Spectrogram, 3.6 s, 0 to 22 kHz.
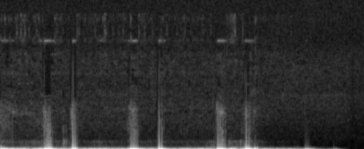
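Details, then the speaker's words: Clear two-part lub-dub heartbeat at about 70 beats a minute with no extra sounds; a recorded teaching example of normal first and second heart sounds, with lub from atrioventricular valve closure at the start of systole. "Lub occurs with the closing of the atrioventricular valves at the start of systole."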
